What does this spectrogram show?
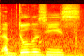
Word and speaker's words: Abdulaziz: But this is Abdulaziz, rhymes with a pool of bees, signing out of vlog number 9, I think.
